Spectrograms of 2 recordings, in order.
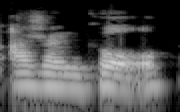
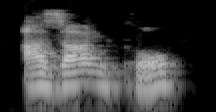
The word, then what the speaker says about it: Azincourt: But the uh, the Agincourt, the Battle of Agincourt, as it's as it's called, um, is spelt and pronounced wrong because it's been anglicised. So it was actually near. It's Azincourt because it's A Z I N in France, and we call it Agincourt as in A G I N because we've anglicised it.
